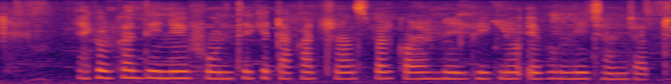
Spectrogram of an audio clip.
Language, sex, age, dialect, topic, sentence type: Bengali, female, 31-35, Rajbangshi, banking, question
